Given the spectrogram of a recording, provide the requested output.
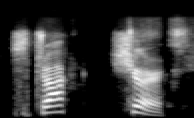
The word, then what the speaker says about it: structure: Structure. So this word is always pronounced like we don't say tour. It's like sure. Sure. Like culture, agriculture, furniture, structure. Yes, always the ending is sure, sure, sure.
